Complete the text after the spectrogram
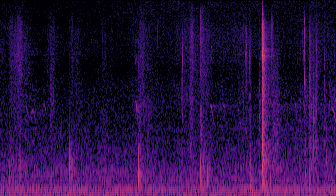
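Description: A man's footsteps thud softly on a hard floor.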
